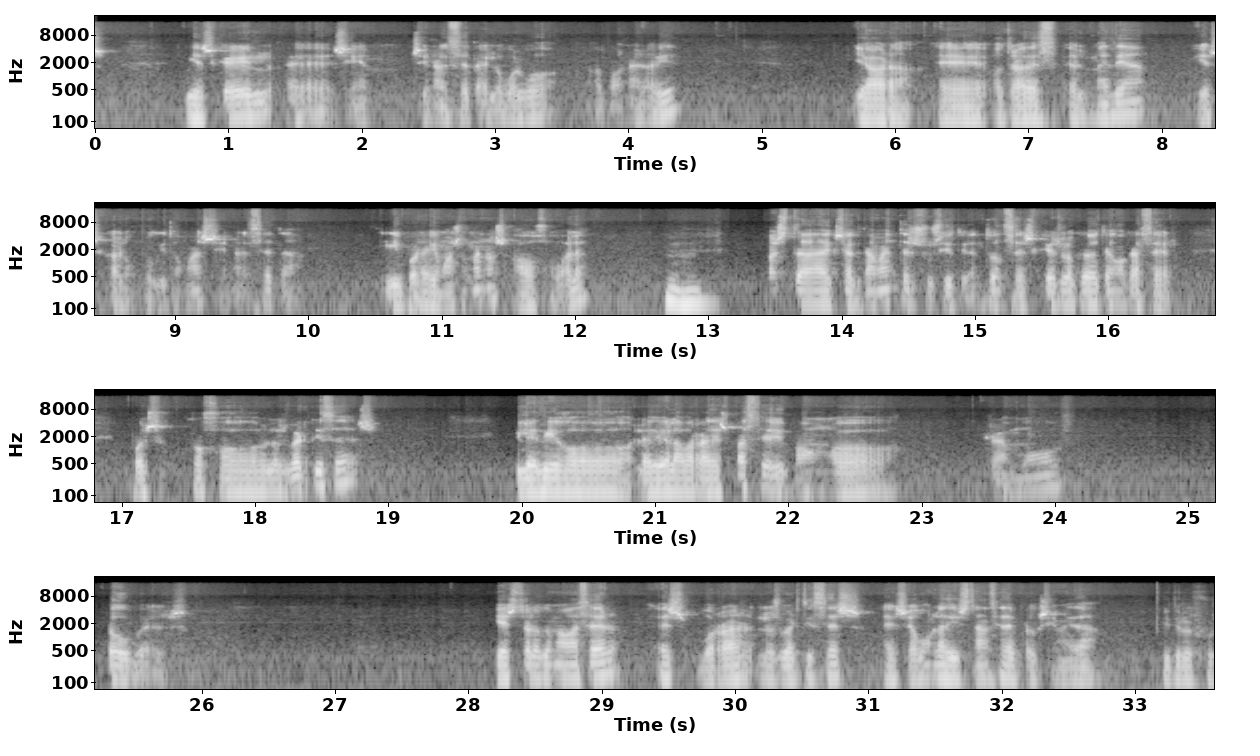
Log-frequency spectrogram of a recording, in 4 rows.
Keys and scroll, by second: 0.1 s, 0.7 shift+z, 8.1 s, 8.8 shift+z, 12.8 shift+z, 16.4 shift+a, 17.4 ctrl+Tab, 20.1 space, 23.8 e, 24.5 space, 24.8 o.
